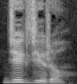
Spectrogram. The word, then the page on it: jigjiro: Apatani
